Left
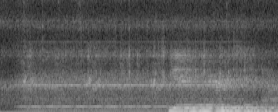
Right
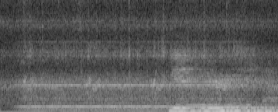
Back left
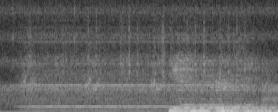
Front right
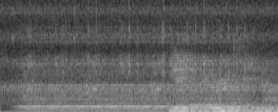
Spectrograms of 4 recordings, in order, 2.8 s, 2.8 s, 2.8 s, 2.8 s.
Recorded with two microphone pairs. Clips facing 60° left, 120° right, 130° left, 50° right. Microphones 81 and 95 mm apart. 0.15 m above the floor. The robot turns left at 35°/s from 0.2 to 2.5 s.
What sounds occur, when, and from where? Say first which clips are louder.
1.7 s a woman speaking: even, back left 1 dB; 95° left, 2.5 m; by 2.7 s 65° left, 2.5 m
